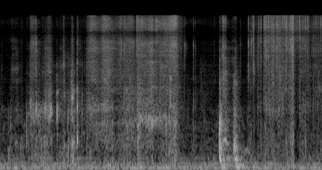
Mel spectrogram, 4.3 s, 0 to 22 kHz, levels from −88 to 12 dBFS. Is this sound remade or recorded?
remade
